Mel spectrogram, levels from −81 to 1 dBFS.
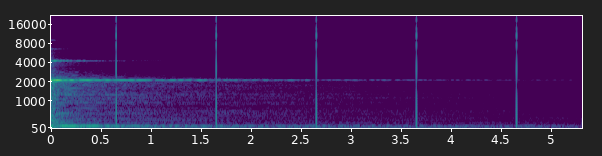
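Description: Sharp clicks at 0.66, 1.66, 2.66, 3.66 and 4.66 s, exactly 1.0 s apart regardless of the music, mark a file header played as audio at each joined WAV piece, not random glitches.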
